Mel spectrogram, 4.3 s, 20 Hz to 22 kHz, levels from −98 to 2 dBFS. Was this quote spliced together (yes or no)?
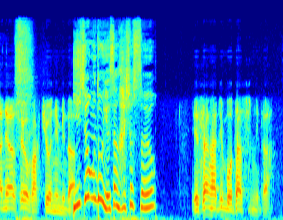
yes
